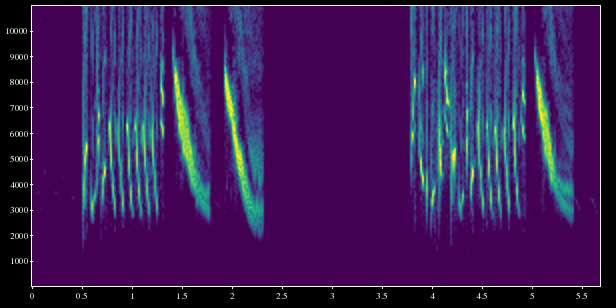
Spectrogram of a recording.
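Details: Singing European goldfinch: a rapid rattling trill of repeated high notes followed by two drawn-out buzzy downslurred notes, the phrase repeated after a short silence.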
